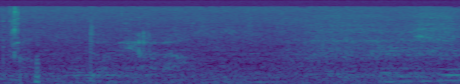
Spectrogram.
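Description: Near silence: faint, distant murmured voices, with a single small click just after the start.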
